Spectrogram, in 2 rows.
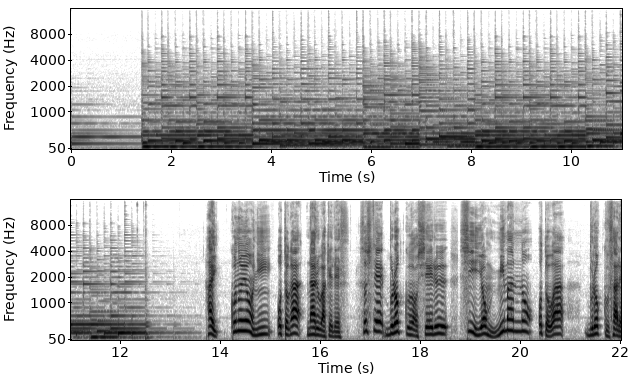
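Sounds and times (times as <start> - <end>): picked nylon-string guitar: 0.0 - 14.0.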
